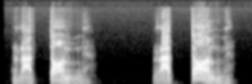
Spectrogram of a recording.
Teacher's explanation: So, normally we would stress the second to last syllable. But in this word, we don't stress the second to last syllable. We stress the last one.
